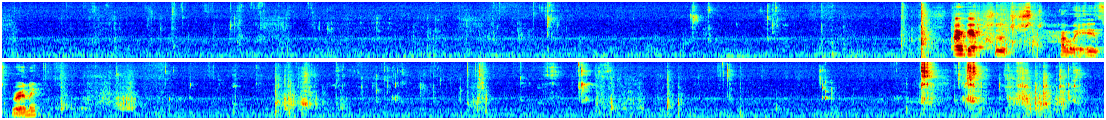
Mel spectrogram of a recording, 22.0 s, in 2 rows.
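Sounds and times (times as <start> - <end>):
person chewing crunchy fries: 6.8 - 8.0, 12.8 - 22.0.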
